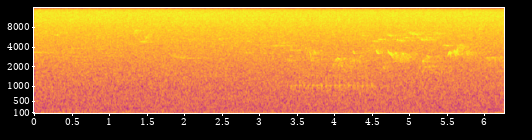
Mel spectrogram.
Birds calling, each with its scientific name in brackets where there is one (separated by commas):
Hermit Warbler (Setophaga occidentalis), Black-headed Grosbeak (Pheucticus melanocephalus)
